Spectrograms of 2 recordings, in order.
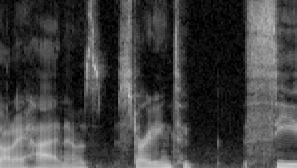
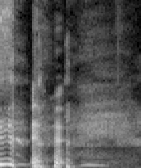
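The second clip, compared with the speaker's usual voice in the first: laugh; 10 semitones higher, 4 dB louder than usual. Real, not acted. Disbelieving laugh at own story.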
